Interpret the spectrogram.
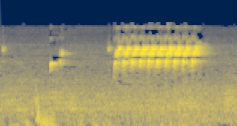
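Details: Spanish Malaga-style European goldfinch: a couple of short, high chirps, then a rapid, sparkling twitter lasting about a second.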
